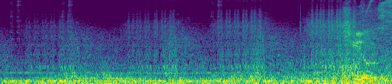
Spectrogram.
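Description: Sustained gunfire in the Star Citizen space game, a dense continuous barrage of rapid shots and impacts that holds steady and loud throughout, with a brief voice near the end.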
